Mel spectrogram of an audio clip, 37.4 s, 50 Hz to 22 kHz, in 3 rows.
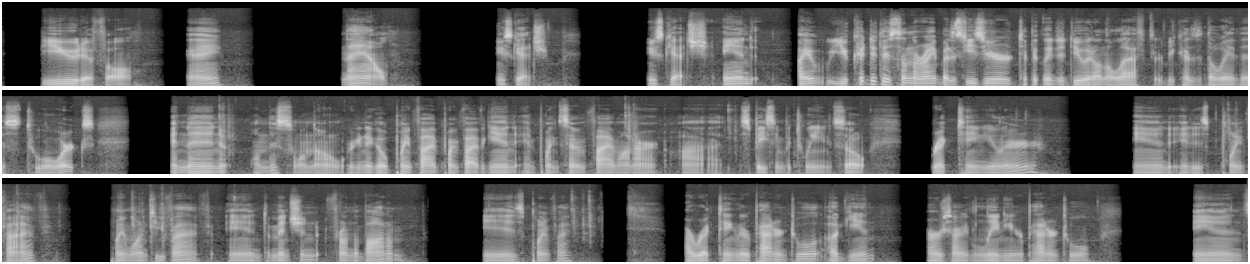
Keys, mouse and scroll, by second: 0.4 middle click, 0.8 right click, 2.0 middle click, 3.1 middle click, 4.8 click, 6.0 s, 7.4 click, 11.5 click, 13.8 middle click, 14.6 alt+Tab, 18.7 alt+Tab, 19.6 s, 21.4 click, 22.5 click, 24.9 KP_5, 25.0 KP_Enter, 25.9-27.2 typing, 26.5 KP_Enter, 28.1 click, 30.7 KP_5, 30.8 KP_Enter, 31.0 Return, 33.1 click, 35.8 click.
